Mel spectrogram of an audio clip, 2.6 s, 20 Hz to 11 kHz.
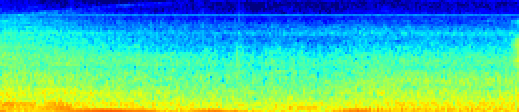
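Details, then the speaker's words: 1994 Dodge Dakota SLT revving freely with no load after the transmission lever kicked up into neutral when the accelerator was pressed. Owner suspects this caused last weekend's apparent slipping and failure to engage; engine revving in neutral. "I went to press the accelerator and that the tradesmen the transmission lever kicked up in the neutral that could be the problem I had last weekend"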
